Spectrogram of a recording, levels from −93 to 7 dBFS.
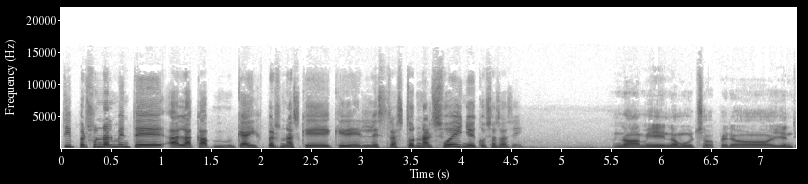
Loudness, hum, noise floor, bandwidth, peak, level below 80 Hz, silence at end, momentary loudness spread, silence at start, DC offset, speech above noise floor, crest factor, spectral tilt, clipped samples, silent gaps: -22 LUFS; none; -41 dBFS; 13.5 kHz; -4 dBFS; -52 dBFS; 0 s; 8 LU; 0 s; under 0.1%; 20 dB; 20 dB; -5 dB/octave; under 0.1%; none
